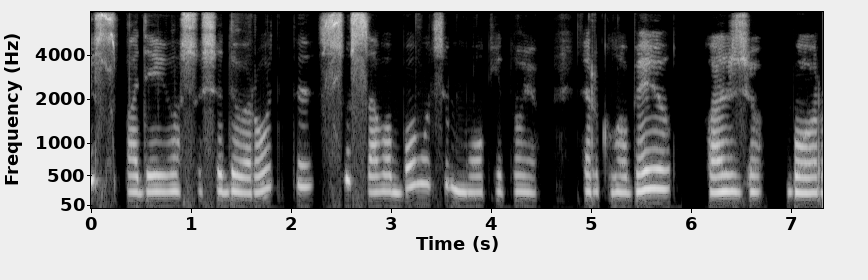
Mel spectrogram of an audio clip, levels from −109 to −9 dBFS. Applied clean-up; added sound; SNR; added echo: none; none; none; none.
